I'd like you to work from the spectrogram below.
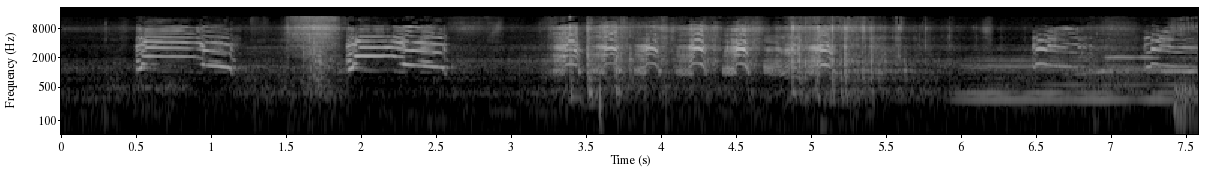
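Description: Seagull calls, harsh squealing cries in several bursts, some rapid and overlapping, with a steady lower tone near the end.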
